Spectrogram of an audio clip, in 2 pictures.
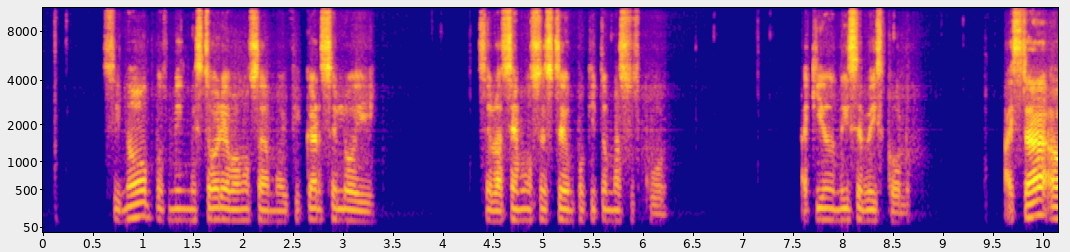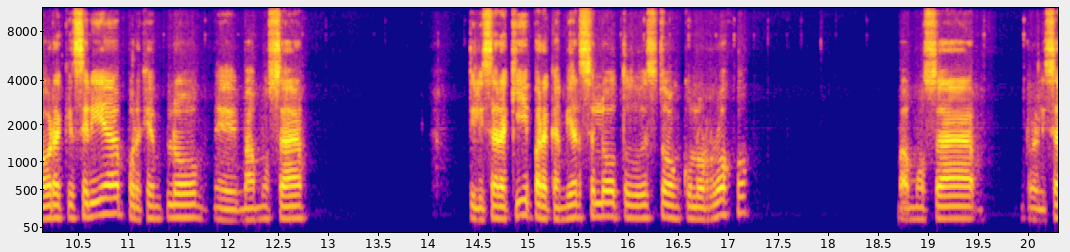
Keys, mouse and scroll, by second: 0.1 a, 1.4 click, 3.9 click, 4.3 click, 8.4 click, 9.0-20.3 middle drag.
